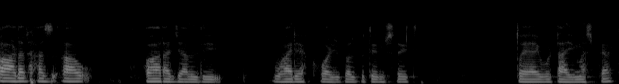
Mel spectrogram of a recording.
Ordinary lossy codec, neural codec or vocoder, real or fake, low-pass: none; none; real; 7.2 kHz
